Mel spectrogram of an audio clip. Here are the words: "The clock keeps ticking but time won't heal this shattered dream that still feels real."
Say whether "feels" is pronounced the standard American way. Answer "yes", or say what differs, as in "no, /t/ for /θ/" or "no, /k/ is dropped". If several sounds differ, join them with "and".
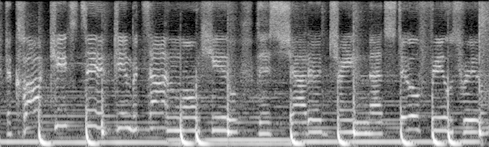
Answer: yes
